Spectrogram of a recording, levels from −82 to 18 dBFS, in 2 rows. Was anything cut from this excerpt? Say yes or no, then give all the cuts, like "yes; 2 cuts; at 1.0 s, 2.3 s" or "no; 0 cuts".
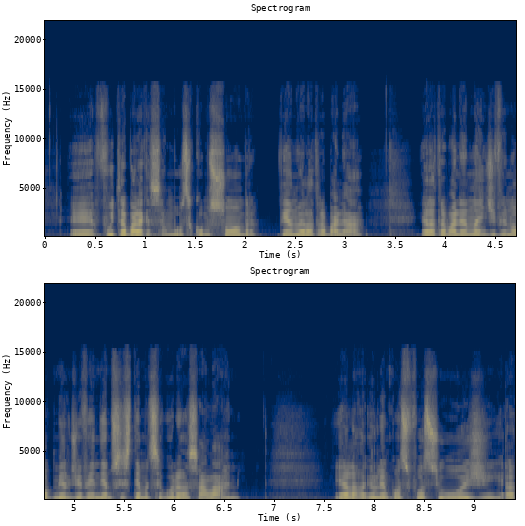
no; 0 cuts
